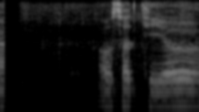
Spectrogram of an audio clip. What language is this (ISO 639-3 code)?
nep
